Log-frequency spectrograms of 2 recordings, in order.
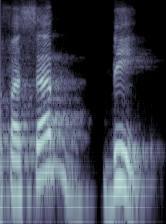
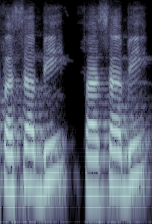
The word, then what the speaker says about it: فسبح: So fasabbi, fasabbi, fasabbi, two times. Fasabbi. Okay? Not fasabi, no. Fasabbi.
